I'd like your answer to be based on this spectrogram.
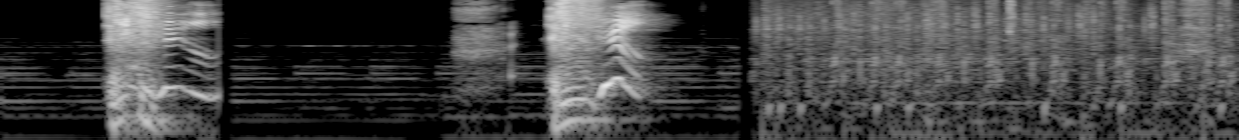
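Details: Sneeze compilation: two voiced, explosive sneezes, each a sudden rush of air with a gliding vocal tone, followed by background music.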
